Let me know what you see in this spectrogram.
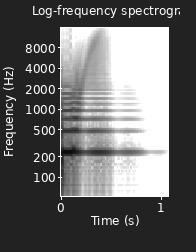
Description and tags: Transition sound from one screen or menu to another, could be used for game sounds.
